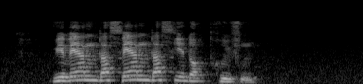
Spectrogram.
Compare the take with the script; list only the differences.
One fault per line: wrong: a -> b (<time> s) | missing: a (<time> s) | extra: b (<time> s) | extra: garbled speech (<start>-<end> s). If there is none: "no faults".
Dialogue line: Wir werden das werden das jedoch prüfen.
no faults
